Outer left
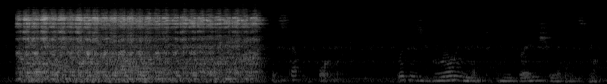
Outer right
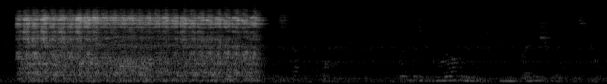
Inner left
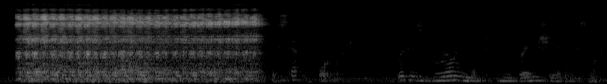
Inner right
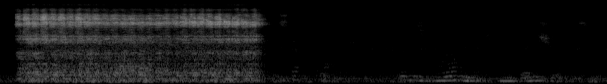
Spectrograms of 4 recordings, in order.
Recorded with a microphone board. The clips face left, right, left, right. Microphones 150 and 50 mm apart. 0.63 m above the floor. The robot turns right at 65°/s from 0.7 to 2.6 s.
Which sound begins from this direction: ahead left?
Writing, at 0.1 s.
